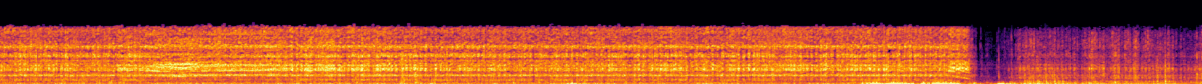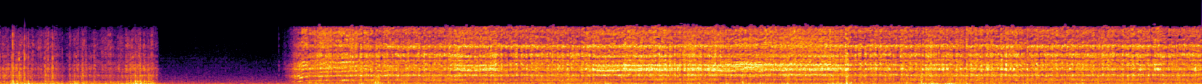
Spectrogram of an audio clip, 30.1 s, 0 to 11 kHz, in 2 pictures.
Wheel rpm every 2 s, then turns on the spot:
160, 160, 160, 160, 160, 160, 30, 30, 10, 90, 160, 160, 160, 170, 170.
12-18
